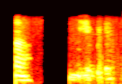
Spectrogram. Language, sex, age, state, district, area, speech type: Malayalam, female, 60+, Kerala, Alappuzha, rural, conversation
